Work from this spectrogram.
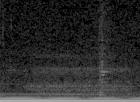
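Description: A single guitar note in first position, fretted just behind the fret, rings out clear and sustained with a steady harmonic tone for the whole stretch, alone and without talk.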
